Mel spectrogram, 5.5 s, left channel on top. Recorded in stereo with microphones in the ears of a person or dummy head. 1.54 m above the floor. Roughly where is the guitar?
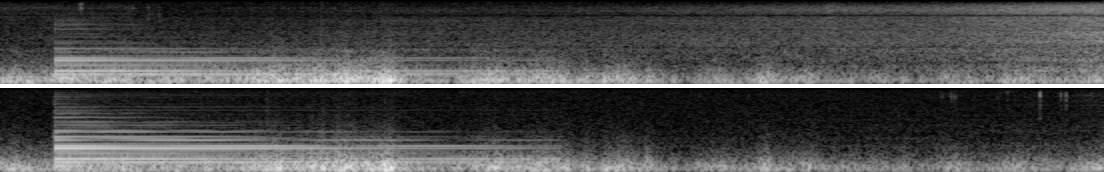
Right.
